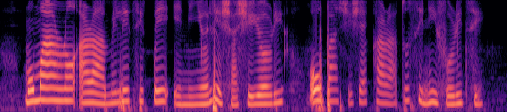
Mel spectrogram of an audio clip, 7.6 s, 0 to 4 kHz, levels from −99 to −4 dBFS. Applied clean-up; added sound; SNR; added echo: none; none; none; none.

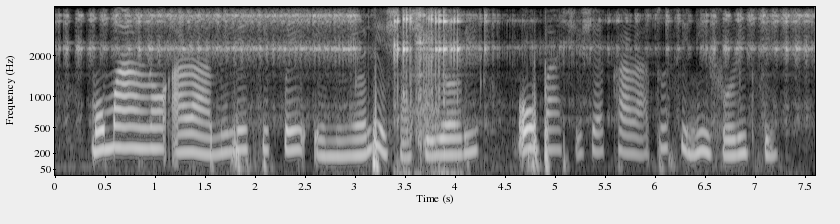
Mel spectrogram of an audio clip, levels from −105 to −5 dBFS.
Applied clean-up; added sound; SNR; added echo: none; Coin (dropping); 4 dB; none.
